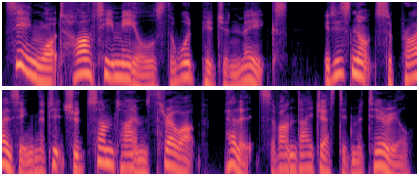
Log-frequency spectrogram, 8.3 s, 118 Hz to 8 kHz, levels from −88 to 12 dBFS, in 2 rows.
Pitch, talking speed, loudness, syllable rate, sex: 155 Hz, 150 wpm, -20 LUFS, 4.7 syllables/s, female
